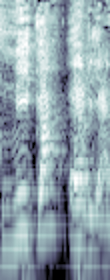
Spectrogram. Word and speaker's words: Nigeria: long as nigeria does proper pronunciation not knowing nigeria is the nigeria it sounds a bitter okay the proper name is nika area nigeria if you go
